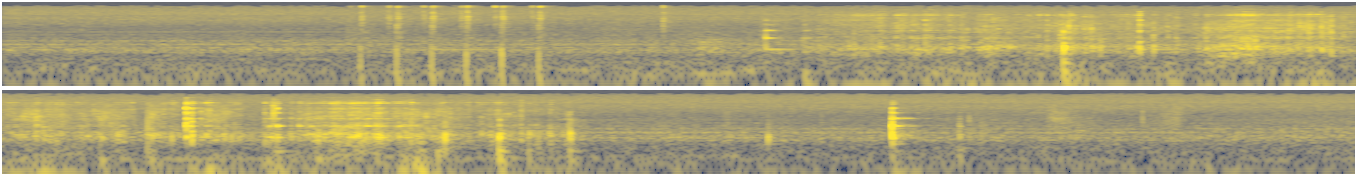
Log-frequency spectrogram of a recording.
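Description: A wire whisk stirring a thick custard base in a glass mixing bowl, scraping and clinking against the glass for about six seconds from around four seconds in. Before it come a few light ticks from a mesh sieve of cornstarch being shaken, and near the end a single sharp click.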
